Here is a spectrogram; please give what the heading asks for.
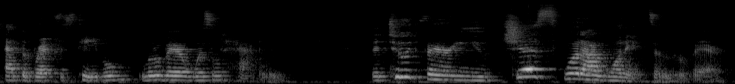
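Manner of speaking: put-on gentle read-aloud for kids; children's story narration; storybook reading. A narrator's reading. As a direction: read it like a picture book at story time.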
